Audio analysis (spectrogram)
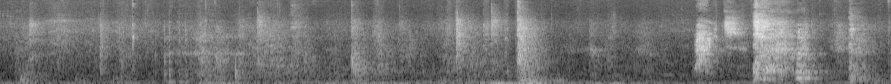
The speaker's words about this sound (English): Should I shut the door? That would be a good idea.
